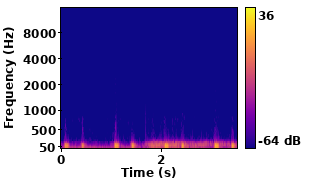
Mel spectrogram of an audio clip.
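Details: iPax auscultation simulator sample case, normal heart sounds with normal vesicular breath sounds heard at the cardiac apex via on-screen chest piece; simulated heart sounds about 60 a minute, soft low vesicular breathing underneath, heart sounds attenuate away from point of maximal intensity.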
